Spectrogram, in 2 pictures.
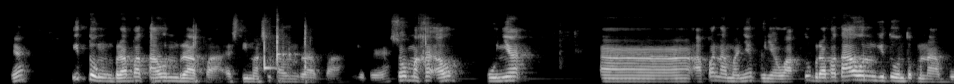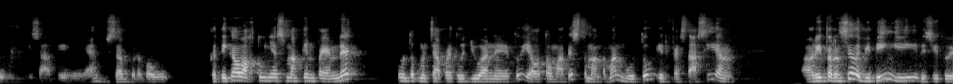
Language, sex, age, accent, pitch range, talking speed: Indonesian, male, 20-39, native, 135-175 Hz, 155 wpm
